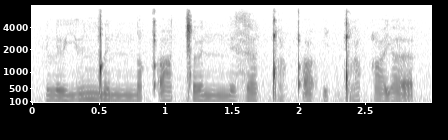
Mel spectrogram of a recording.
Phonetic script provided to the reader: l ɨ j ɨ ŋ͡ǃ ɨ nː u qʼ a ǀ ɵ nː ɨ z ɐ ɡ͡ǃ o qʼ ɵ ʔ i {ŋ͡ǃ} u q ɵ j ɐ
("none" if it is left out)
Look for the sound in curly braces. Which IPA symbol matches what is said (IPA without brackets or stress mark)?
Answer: ɡ͡ǃ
